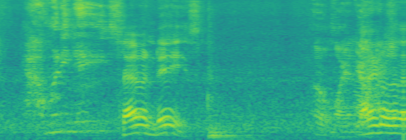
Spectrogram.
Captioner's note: voiceover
